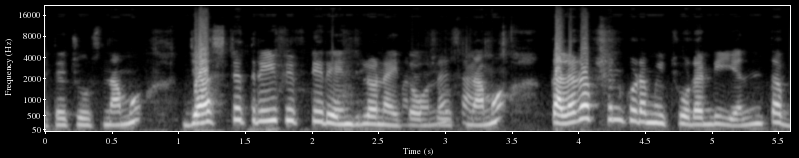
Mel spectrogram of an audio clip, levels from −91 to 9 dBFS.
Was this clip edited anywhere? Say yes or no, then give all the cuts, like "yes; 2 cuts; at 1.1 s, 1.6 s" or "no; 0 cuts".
yes; 1 cut; at 2.9 s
